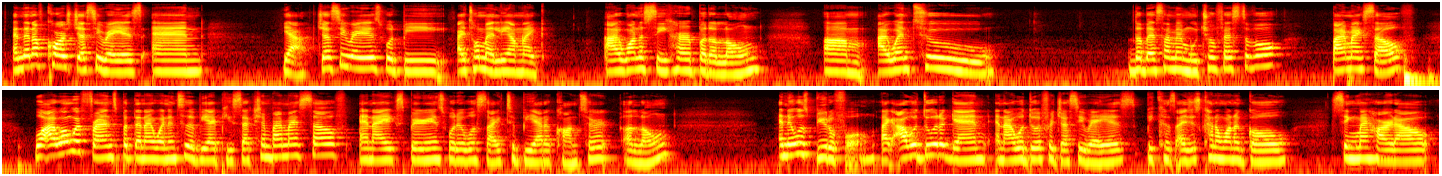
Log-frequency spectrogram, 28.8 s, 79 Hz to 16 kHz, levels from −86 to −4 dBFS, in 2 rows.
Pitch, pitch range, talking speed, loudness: 205 Hz, 185-235 Hz, 190 wpm, -18 LUFS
